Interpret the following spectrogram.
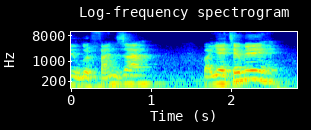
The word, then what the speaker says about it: Lufthansa: In English, people usually say Lufthansa, but in German, we say Lufthansa. So the emphasis is on the first syllable, Lufthansa.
